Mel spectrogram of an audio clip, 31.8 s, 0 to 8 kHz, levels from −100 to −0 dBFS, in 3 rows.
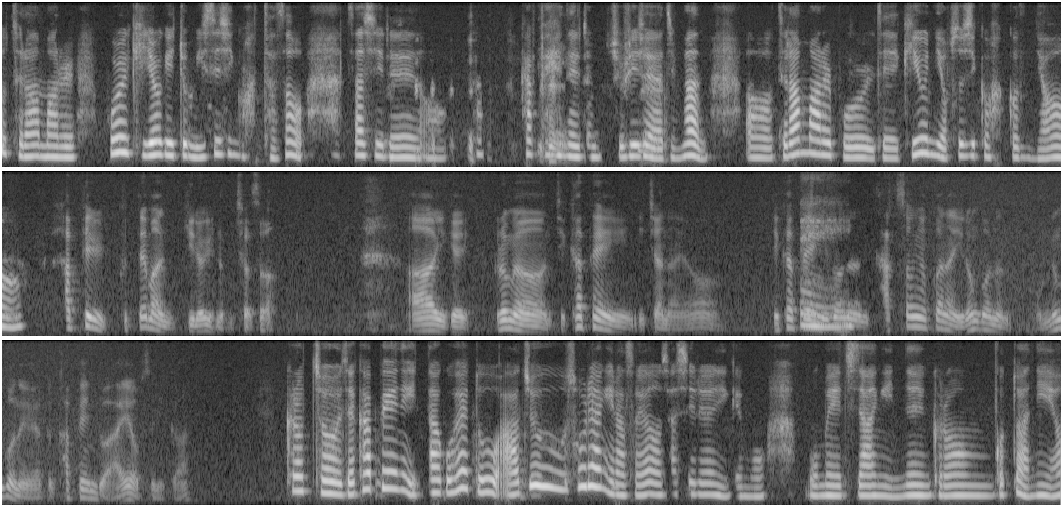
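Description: Speech suppressed in double talk hits this speech recording at 0.74–1.12 s, 3.73–8.40 s, 10.80–11.23 s, 19.08–19.43 s, 24.83–29.39 s and 31.02–31.29 s. The talker's level dips in pieces, by roughly 5 dB in the other shorter spots, by about 15 dB at 10.80–11.23 s, and by 15 to 20 dB in the longer spans, where about a second and then about two seconds in total are pushed down. The likely cause is the echo canceller mistaking overlapping talk for its own loudspeaker echo and attenuating everything. An echo leak appears at 1.87–2.27 s as a faint copy of the voice delayed by 386 ms, some 25 dB below the speech, likely from a loudspeaker whose echo canceller let residue through. The band stops at 8 kHz, as expected from call microphone processing.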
